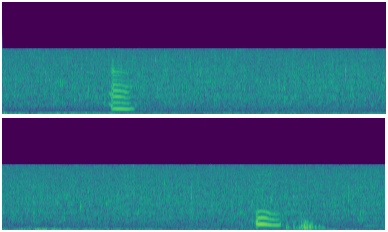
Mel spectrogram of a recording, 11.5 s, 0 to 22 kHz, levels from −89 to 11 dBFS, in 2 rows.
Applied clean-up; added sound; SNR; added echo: none; Stream; 1 dB; none.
